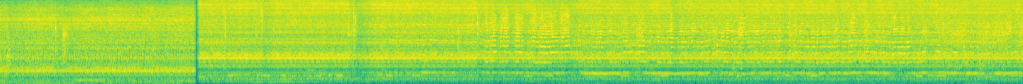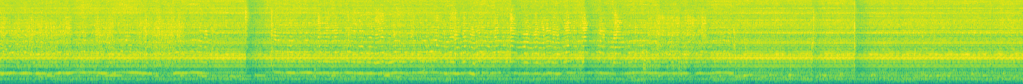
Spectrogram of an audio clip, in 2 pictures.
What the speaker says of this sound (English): The compressor is so loud.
